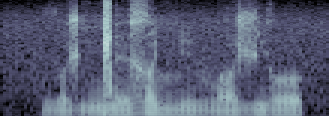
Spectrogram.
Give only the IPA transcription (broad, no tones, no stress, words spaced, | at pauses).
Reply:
ðʊʒŋ͡ǁɪɣʌ ʎiβʌʒjʊ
